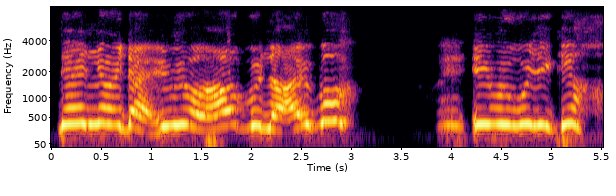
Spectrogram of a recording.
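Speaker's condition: Speech impairment; speech impairment audible to listeners

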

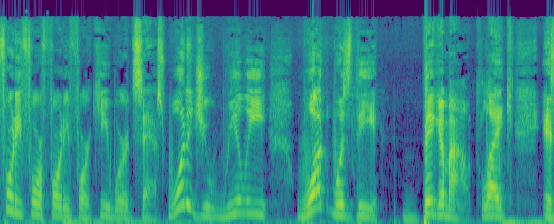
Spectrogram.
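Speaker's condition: No condition

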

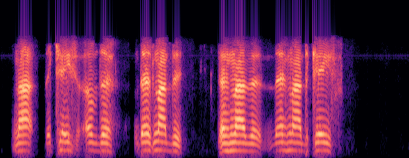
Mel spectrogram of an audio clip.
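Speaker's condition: Cerebral palsy; wheelchair user

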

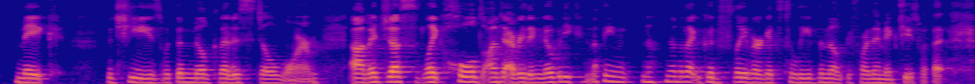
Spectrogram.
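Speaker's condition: No condition

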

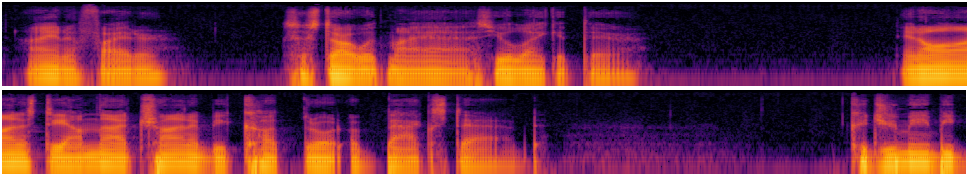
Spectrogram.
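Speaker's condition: No condition

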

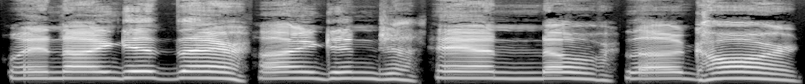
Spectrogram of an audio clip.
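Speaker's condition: Parkinson's disease; young onset

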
